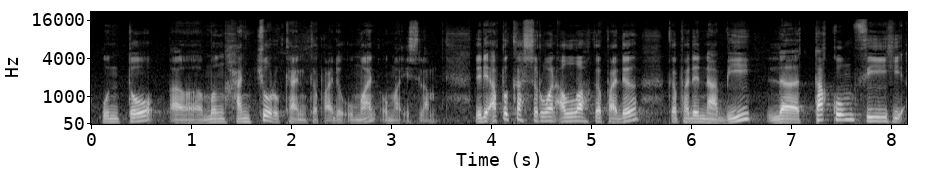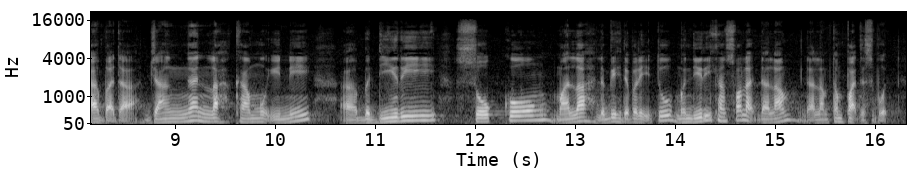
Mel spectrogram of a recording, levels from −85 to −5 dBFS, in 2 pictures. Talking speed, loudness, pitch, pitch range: 120 wpm, -27 LUFS, 130 Hz, 110-160 Hz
